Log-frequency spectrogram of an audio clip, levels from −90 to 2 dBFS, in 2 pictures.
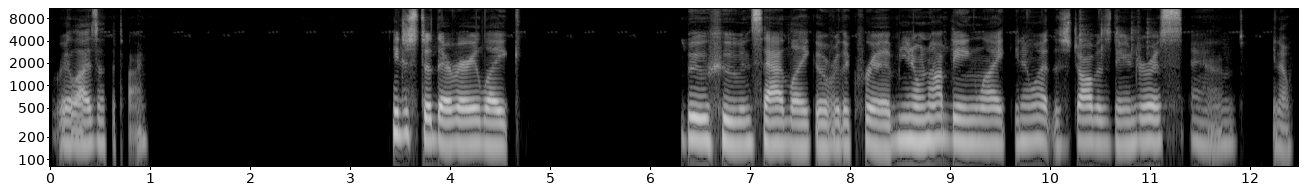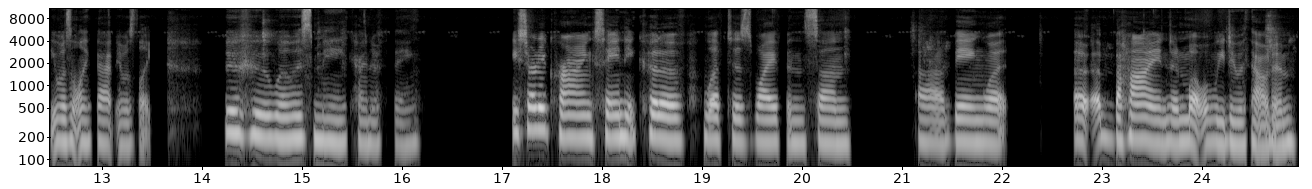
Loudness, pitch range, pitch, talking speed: -26 LUFS, 165-185 Hz, 170 Hz, 170 wpm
